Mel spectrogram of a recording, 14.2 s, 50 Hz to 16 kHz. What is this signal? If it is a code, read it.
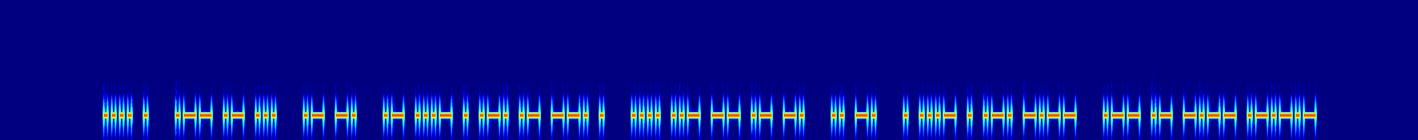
Morse code, heard as a keyed tone, about 30 wpm, 700 Hz. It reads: HE WAS AN AVERAGE HUMAN IN EVERY WAY.
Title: Sentences from Top 1000 Words - Review Part 6 - 30wpm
